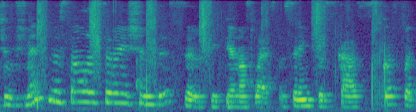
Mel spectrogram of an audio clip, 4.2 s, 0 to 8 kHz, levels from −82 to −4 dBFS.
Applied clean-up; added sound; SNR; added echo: none; Walk, footsteps; 9 dB; reverberation time 0.2 s.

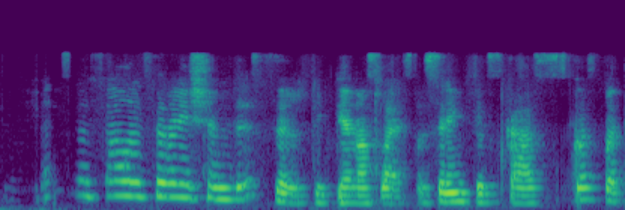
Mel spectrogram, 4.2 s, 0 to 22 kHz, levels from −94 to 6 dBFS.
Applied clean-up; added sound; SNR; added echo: neural mask model DeepFilterNet 3.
